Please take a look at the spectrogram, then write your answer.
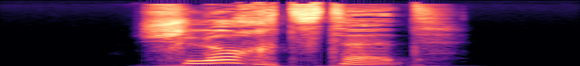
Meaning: inflection of schluchzen: 1. second-person plural preterite 2. second-person plural subjunctive II
- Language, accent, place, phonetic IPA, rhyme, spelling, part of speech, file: German, Germany, Berlin, [ˈʃlʊxt͡stət], -ʊxt͡stət, schluchztet, verb, De-schluchztet.ogg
